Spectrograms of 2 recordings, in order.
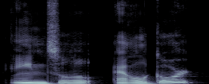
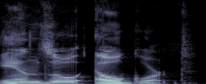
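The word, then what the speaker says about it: Ansel Elgort: because i always it up ainsle elgort ansel where is it written i got to see it second line anzo elgort yeah anzo i think is his name i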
